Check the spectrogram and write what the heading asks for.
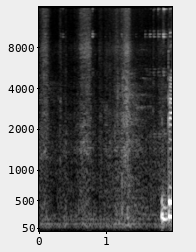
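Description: Faint rustling of cotton fabric as elastic is worked through a hem casing with a safety pin. A woman's voice starts near the end.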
